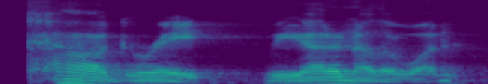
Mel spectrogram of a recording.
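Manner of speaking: muttering under breath. Voicing a character reacting to someone from a vault: muttering under his breath. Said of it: "sort of under his breath".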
